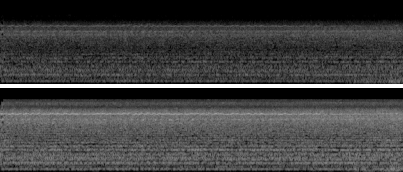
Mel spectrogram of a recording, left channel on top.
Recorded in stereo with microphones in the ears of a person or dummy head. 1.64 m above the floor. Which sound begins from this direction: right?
A drone, at 0.0 s.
